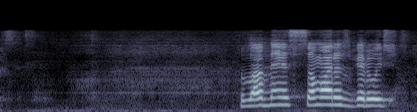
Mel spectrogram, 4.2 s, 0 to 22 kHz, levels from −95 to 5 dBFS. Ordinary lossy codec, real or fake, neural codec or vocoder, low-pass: none; fake; codec, 24 kHz, 1 kbps, SNAC; 7.2 kHz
